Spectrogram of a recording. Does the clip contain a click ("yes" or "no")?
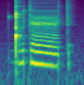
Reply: yes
